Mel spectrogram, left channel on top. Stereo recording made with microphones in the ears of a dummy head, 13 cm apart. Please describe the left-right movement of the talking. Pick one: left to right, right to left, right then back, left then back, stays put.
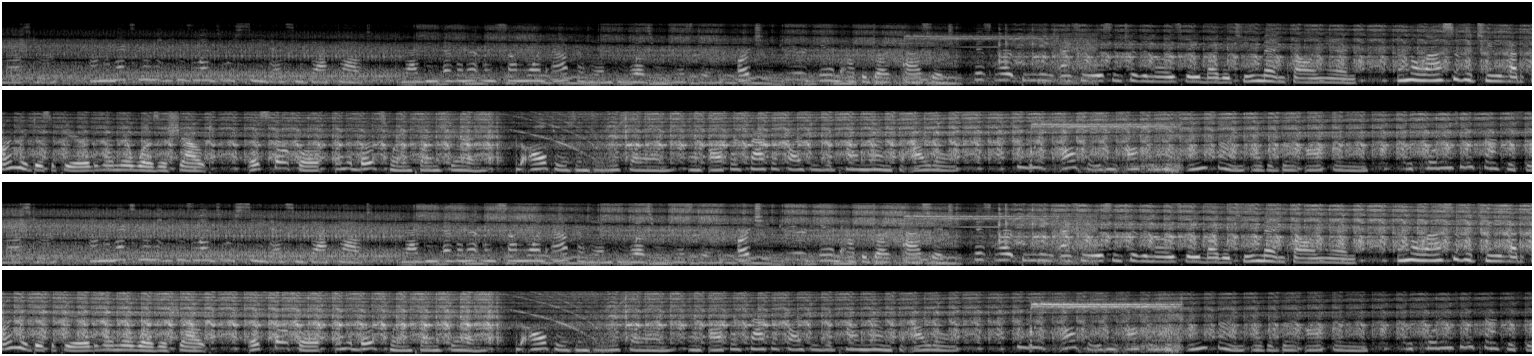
right to left.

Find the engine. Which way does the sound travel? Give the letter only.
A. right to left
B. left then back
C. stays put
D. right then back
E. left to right
A.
